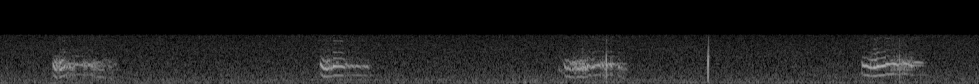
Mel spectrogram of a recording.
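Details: Pet ferret snoring.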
